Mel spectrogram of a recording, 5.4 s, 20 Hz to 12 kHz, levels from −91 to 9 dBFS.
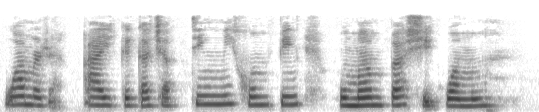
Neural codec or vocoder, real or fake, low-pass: codec, 16 kHz, 2 kbps, FunCodec, trained on Chinese and English, 25 frames a second; fake; 7.2 kHz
